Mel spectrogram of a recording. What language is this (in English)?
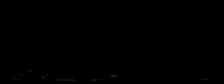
Danish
